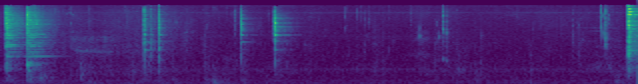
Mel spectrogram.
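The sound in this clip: Chewing and biting from people tasting a spicy sauce or dish made for fish: a few irregular, crisp mouth sounds and bites separated by quiet pauses, with no talking.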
